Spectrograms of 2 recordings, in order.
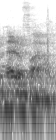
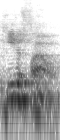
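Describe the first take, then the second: First: It is said with an American pronunciation. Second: It is said with a British pronunciation.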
